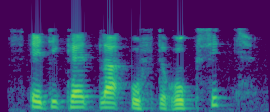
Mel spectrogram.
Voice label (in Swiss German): "rucksit", alsace; vin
